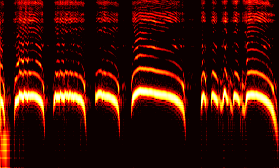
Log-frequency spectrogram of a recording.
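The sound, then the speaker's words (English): A person imitates an owl's hoot with a series of loud, drawn-out "hoo" calls, four steady ones followed by a quicker, wavering run of hoots. “Please be impressed by my owl impersonation.”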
